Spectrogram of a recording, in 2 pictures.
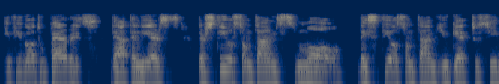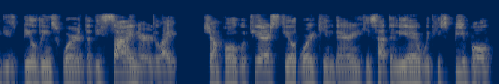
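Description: A man from Colombia, speaking as a guest and telling his story in a relaxed, thoughtful way. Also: mid-range voice, unhurried, lo-fi sound. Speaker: guest photographer. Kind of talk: casual interview answers.

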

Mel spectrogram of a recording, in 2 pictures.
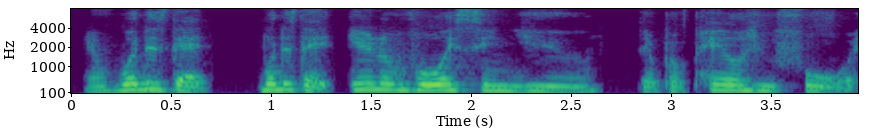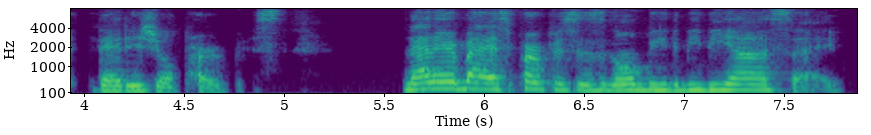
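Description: A woman's voice: fairly low pitch, brisk, mellow, highs cut off. A woman in her fifties, a life coach, talking earnestly and encouragingly, often repeating phrases for emphasis. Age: 50s. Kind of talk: casual podcast chat.

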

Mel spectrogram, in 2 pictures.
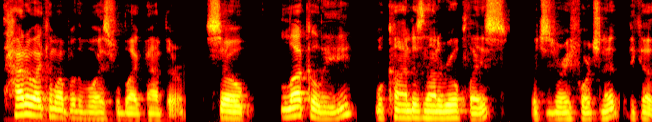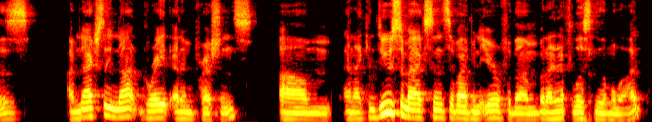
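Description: A man, an actor, talking in a casual interview, animated and full of restarts, with a somewhat nasal voice. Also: medium pitch, a little fast. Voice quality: nasal natural voice. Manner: animated storyteller, many fillers and restarts. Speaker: actor and voice actor, podcast guest.

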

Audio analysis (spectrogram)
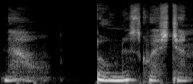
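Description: Husky, mellow woman hosting a quiz. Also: lowish voice, level tone, slow pace, soft background music. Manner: playful, rambling, talks to herself. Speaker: quiz host. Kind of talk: casual, chatty quiz hosting.

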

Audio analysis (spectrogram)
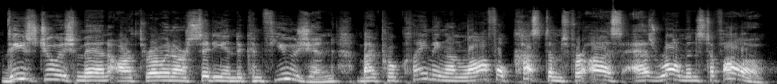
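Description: A man's voice: sits high, lively intonation, normal speed, hardly any pauses, husky, pitched above the performer's own voice. A man voicing a scheming mob leader in a story, indignant and declamatory. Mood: indignant accusing. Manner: declamatory, theatrical oratory. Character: male mob leader, scheming indignant rabble-rouser accusing prisoners.

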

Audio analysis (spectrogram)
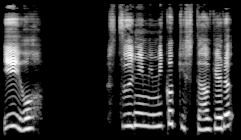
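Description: A woman's voice: very high voice, fairly even intonation, moderate pace, no echo, clean studio sound. A woman voicing a bossy, teasing tsundere childhood friend working as a cafe waitress in an intimate ASMR voice drama, often slipping into whispers. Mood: flustered, huffy. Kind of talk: Japanese ASMR situation voice drama.

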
